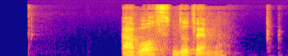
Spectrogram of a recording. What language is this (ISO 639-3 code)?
glg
